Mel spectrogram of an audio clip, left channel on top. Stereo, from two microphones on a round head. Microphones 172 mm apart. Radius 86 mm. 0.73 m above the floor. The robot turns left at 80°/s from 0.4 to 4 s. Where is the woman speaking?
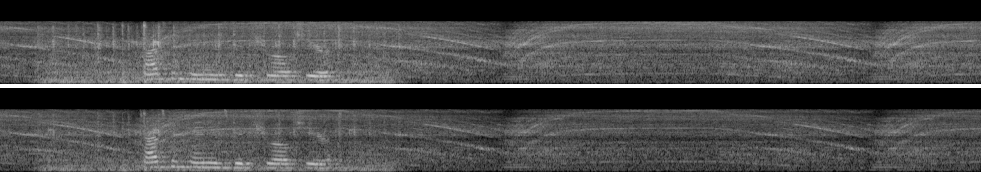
85° right, 2.0 m; by 3.4 s 115° left, 2.0 m.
